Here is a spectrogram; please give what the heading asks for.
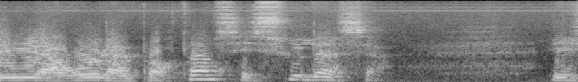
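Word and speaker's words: Sudās: un rôle important c'est souasa et souasa qu'on dit qu'on appelle souas parce que de nos jours on prononce plus le le dernier a des des mots des mots de sanscrit euh souas c'est lui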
